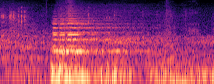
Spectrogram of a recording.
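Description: Game sound chimes ring out sharply.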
